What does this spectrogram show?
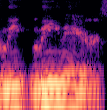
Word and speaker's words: Lenairis: And his name is pronounced Lenairis. Oh, Lenairis. Yeah, it's different. And it's okay. It's different. It's Lenairis. So just remember, you know, like leaning back, Lenairis.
